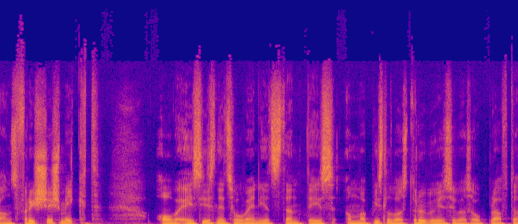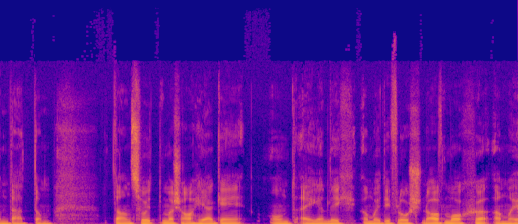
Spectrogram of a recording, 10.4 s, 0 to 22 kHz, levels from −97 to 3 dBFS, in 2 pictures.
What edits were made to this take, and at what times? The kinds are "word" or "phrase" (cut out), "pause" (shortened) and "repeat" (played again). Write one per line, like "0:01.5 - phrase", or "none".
none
